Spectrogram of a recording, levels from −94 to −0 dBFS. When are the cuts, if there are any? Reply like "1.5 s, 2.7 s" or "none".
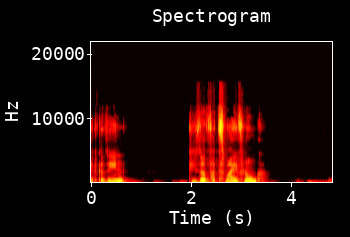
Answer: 1.9 s

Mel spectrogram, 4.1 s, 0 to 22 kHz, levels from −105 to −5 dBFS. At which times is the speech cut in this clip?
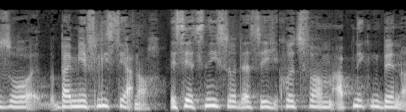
1.3 s, 1.7 s, 2.8 s

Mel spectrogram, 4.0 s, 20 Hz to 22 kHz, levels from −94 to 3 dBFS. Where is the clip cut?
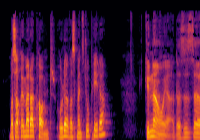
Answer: none

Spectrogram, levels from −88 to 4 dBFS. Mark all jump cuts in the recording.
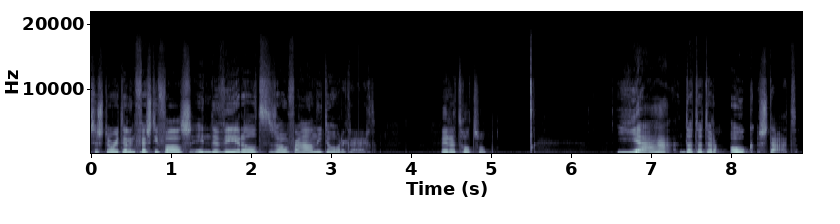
none

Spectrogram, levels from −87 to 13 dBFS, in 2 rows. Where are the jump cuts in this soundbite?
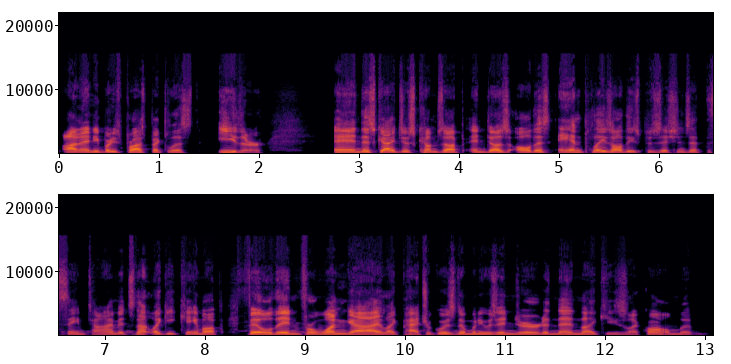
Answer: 8.3 s

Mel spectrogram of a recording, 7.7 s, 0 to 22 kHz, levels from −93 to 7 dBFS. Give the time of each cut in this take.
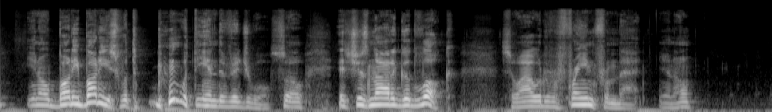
none

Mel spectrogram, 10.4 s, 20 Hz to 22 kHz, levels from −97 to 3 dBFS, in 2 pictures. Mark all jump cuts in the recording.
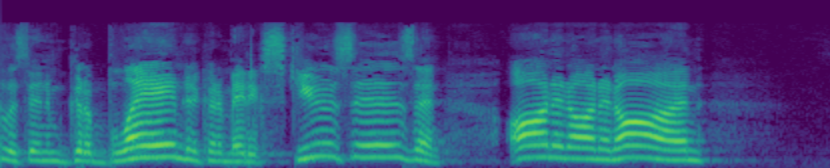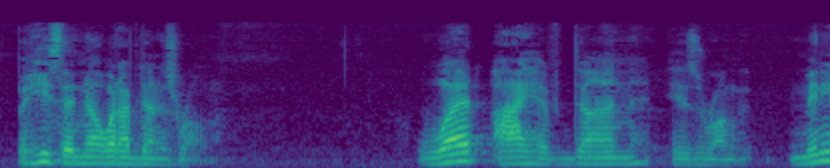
none

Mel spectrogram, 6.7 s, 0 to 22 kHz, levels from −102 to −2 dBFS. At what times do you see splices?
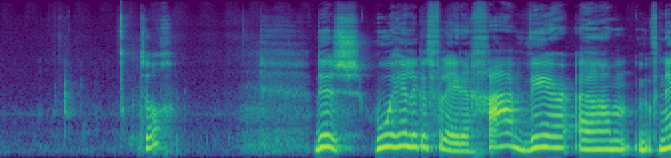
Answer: none

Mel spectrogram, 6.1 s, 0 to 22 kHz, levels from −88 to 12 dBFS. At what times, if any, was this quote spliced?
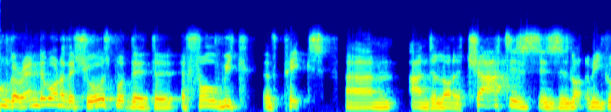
3.4 s

